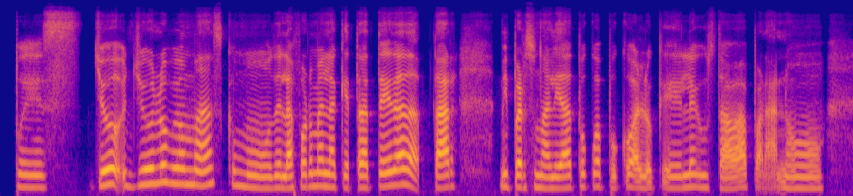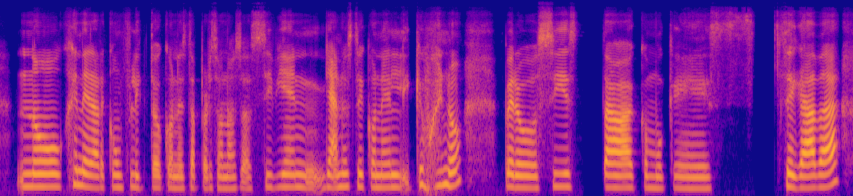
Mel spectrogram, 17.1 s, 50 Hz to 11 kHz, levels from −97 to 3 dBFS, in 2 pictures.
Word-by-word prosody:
Pues, 200 Hz, -1 st, -6 dB
yo 245 Hz, +2 st, +4 dB
yo 245 Hz, +4 st, +1 dB
lo 285 Hz, +1 st, +1 dB
veo 260 Hz, -1 st, +1 dB
más 245 Hz, +1 st, 0 dB
como 200 Hz, -5 st, -4 dB
de 195 Hz, -, 0 dB
la 190 Hz, +1 st, +4 dB
forma 215 Hz, +1 st, -1 dB
en 220 Hz, -, +2 dB
la 205 Hz, -1 st, +2 dB
que 190 Hz, +1 st, -4 dB
traté 195 Hz, +3 st, +2 dB
de 240 Hz, -, +6 dB
adaptar 215 Hz, -4 st, +5 dB, 0.4 s
mi 210 Hz, -, -4 dB
personalidad 195 Hz, -1 st, +2 dB
poco 210 Hz, +1 st, -5 dB
a 215 Hz, -, 0 dB
poco, 95 Hz, -, -4 dB
a 100 Hz, -, +3 dB
lo 95 Hz, 0 st, -3 dB
que -, -, -9 dB
a 190 Hz, -, -4 dB
él 195 Hz, -, -3 dB
le 210 Hz, 0 st, -1 dB
gustaba, 105 Hz, -, 0 dB
para -, -, -4 dB
no 95 Hz, 0 st, -5 dB, 0.4 s
no 210 Hz, 0 st, +2 dB
generar 205 Hz, -6 st, +1 dB
conflicto 195 Hz, -, -5 dB
con 100 Hz, -1 st, -4 dB
esta 95 Hz, -, -5 dB
persona. 185 Hz, -1 st, -6 dB
O -, -, -8 dB
sea, -, -, -8 dB
si 205 Hz, +3 st, -8 dB
bien 205 Hz, -1 st, -4 dB
ya 205 Hz, -, +4 dB
no 210 Hz, -, -2 dB
estoy 215 Hz, 0 st, -4 dB
con 200 Hz, -1 st, -3 dB
él 200 Hz, 0 st, -2 dB
y -, -, -9 dB
qué 250 Hz, -, -3 dB
bueno, 240 Hz, +2 st, 0 dB, 0.4 s
pero 195 Hz, -2 st, +2 dB
sí 215 Hz, +2 st, -2 dB
está 200 Hz, -1 st, +3 dB
como 190 Hz, -2 st, -7 dB
que 185 Hz, -1 st, -5 dB
s 185 Hz, -, -15 dB, 0.2 s
cegada 205 Hz, +5 st, +5 dB
200 Hz, 195 wpm, -22 LUFS, 190-215 Hz, 0.4 s, de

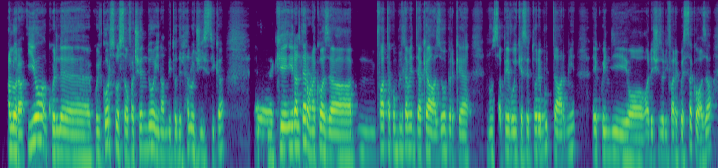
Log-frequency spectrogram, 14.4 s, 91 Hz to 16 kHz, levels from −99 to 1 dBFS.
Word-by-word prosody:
Allora, 155 Hz, -5 st, +6 dB
io 215 Hz, +2 st, +6 dB
quel 130 Hz, -4 st, 0 dB
quel 140 Hz, +1 st, -4 dB
corso 190 Hz, 0 st, 0 dB
lo -, -, +3 dB
stavo 145 Hz, -, 0 dB
facendo 160 Hz, +4 st, -1 dB
in 140 Hz, -2 st, -4 dB
ambito 135 Hz, 0 st, -5 dB
della 135 Hz, -2 st, -7 dB
logistica, 140 Hz, 0 st, -4 dB, 0.6 s
ehm, 130 Hz, -3 st, -2 dB
che, 165 Hz, +6 st, +1 dB
in 165 Hz, +1 st, +3 dB
realtà, 175 Hz, +3 st, +5 dB
era 190 Hz, -, +6 dB
una 145 Hz, -1 st, 0 dB
cosa, 130 Hz, -4 st, +3 dB
mhmm, 140 Hz, -2 st, -16 dB
fatta 160 Hz, +4 st, -1 dB
completamente 155 Hz, 0 st, -2 dB
a -, -, +2 dB
caso 140 Hz, +2 st, +2 dB
perché 130 Hz, -4 st, -3 dB, 0.3 s
non 140 Hz, +1 st, -9 dB
sapevo 140 Hz, +1 st, -1 dB
in 140 Hz, -, -5 dB
che -, -, -3 dB
settore 145 Hz, +1 st, 0 dB
buttarmi 145 Hz, 0 st, -3 dB, 0.3 s
e 145 Hz, -, -2 dB
quindi 140 Hz, -3 st, -4 dB
ho 125 Hz, -, +2 dB
ho 115 Hz, +1 st, 0 dB
deciso 135 Hz, +1 st, -6 dB
di 130 Hz, -, -7 dB
fare 130 Hz, 0 st, -4 dB
questa 430 Hz, +4 st, -1 dB
cosa, -, -, 0 dB
140 Hz, 165 wpm, -21 LUFS, 130-160 Hz, 0.6 s, Allora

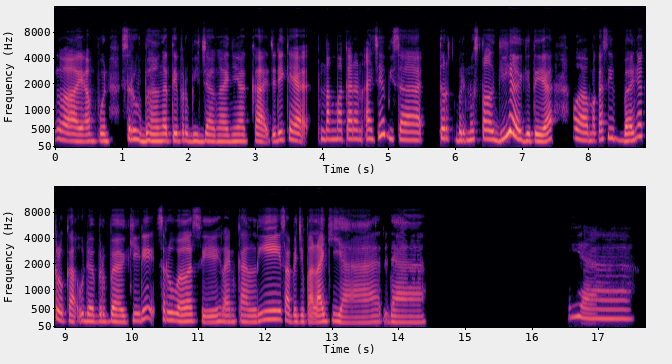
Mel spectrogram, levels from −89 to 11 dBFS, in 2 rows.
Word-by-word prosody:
Wah, 200 Hz, -6 st, +2 dB
ya 175 Hz, -, +1 dB
ampun, 180 Hz, 0 st, -1 dB, 0.3 s
seru 230 Hz, -3 st, +2 dB
banget 185 Hz, 0 st, +3 dB
nih 190 Hz, -, +5 dB
perbincangannya 175 Hz, -1 st, 0 dB, 0.2 s
Kak. 175 Hz, -3 st, +2 dB
Jadi, 190 Hz, +3 st, +2 dB
kayak, 200 Hz, -7 st, +3 dB, 0.2 s
tentang 235 Hz, 0 st, -2 dB
makanan 235 Hz, 0 st, -1 dB
aja 240 Hz, +9 st, +1 dB
bisa 215 Hz, -, -1 dB, 0.2 s
turut 250 Hz, -1 st, 0 dB
bernostalgia, 220 Hz, -, +4 dB
gitu 185 Hz, 0 st, +1 dB, 0.2 s
ya. 195 Hz, -, +3 dB, 0.3 s
Wah, 220 Hz, -6 st, +2 dB
makasih 220 Hz, +6 st, -3 dB
banyak 200 Hz, +6 st, +1 dB
loh 210 Hz, -5 st, +2 dB
Kak, 170 Hz, -3 st, -2 dB
udah 180 Hz, -1 st, 0 dB
berbagi, 170 Hz, -1 st, -1 dB
ini 235 Hz, -, +1 dB, 0.2 s
seru 205 Hz, -3 st, -1 dB
banget 180 Hz, +1 st, +3 dB
sih, 155 Hz, -1 st, -3 dB, 0.2 s
lain 165 Hz, 0 st, -3 dB
kali 185 Hz, +8 st, +1 dB
sampai 180 Hz, -5 st, -1 dB
jumpa 165 Hz, 0 st, -2 dB
lagi 175 Hz, +3 st, +2 dB, 0.2 s
ya, 140 Hz, 0 st, -7 dB, 0.5 s
dadah. 150 Hz, -1 st, -6 dB, 2.1 s
Iya. 245 Hz, -4 st, -6 dB
195 Hz, 125 wpm, -22 LUFS, 175-235 Hz, 2.1 s, nih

